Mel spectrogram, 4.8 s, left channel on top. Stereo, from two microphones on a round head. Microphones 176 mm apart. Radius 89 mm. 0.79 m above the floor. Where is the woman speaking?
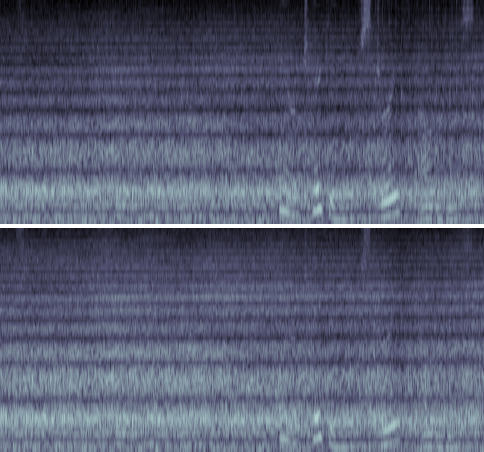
45° left (ahead or behind).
